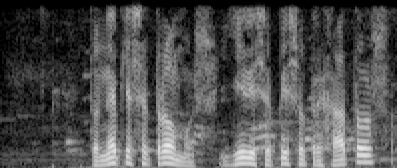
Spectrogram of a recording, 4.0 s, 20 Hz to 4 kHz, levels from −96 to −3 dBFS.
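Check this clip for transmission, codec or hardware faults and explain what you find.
No transmission, codec or hardware faults are audible anywhere in the speech.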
